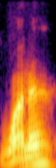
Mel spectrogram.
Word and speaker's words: wanna: don't trust your eyes because wanna there's no t you see a t you might wanna pronounce a t you might even be trying to hear a t there's no t you could say want to we do that sometimes but remember trust your ears not your eyes okay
